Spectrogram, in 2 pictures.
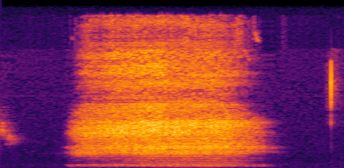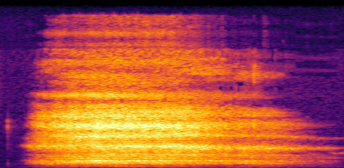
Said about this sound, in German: Atme vielleicht nochmal tief ein und aus.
